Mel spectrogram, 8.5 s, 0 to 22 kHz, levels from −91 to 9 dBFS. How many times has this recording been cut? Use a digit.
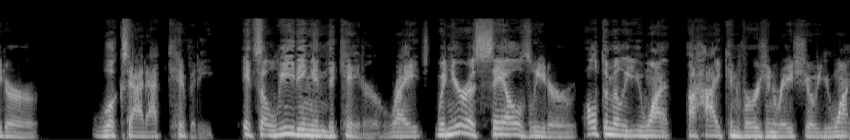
1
